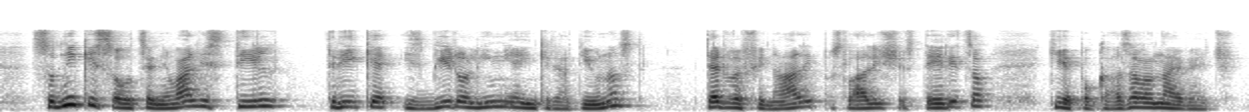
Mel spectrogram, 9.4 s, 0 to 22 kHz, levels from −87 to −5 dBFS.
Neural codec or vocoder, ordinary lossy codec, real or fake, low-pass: none; none; real; 7.2 kHz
